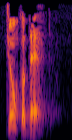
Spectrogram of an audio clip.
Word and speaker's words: Jochebed: Hebrews 11, verse number 24 to 26, talking about Moses and his mother, how would you pronounce this? J-O-C-H-E-B-E-D, Jochebed, right? That's what I would say, Jochebed, all right?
